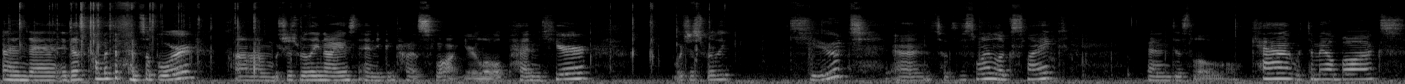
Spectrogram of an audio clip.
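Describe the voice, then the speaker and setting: A woman speaks quietly at a medium pitch and a fairly slow pace, with long, frequent pauses. Her pitch varies in an ordinary way, and the room echo is audible. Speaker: stationery YouTuber. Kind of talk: unboxing review. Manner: casual, filler-heavy; slightly quieter, pulled away.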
